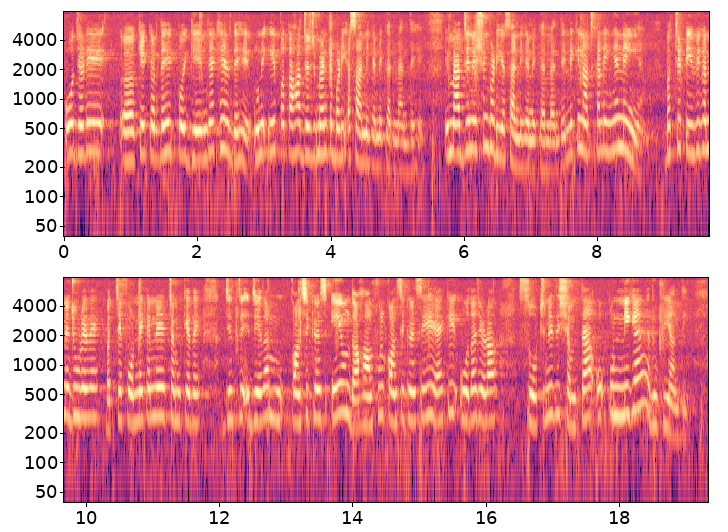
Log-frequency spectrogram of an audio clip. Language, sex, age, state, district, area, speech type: Dogri, female, 30-45, Jammu and Kashmir, Udhampur, urban, spontaneous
